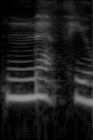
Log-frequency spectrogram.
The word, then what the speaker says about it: nephew: И nephew, моя хорошая, nephew, через звук «э».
